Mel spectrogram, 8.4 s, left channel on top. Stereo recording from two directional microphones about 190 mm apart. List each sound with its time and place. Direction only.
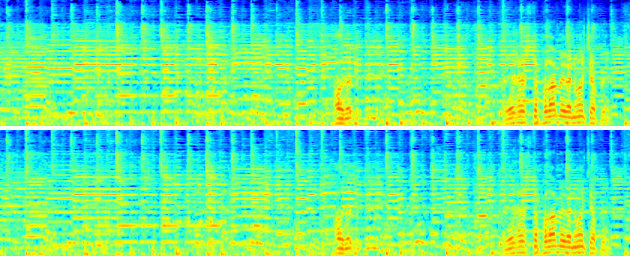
4.5 s speech: centre (ahead or behind)
6.8 s speech: 10° right (ahead or behind)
